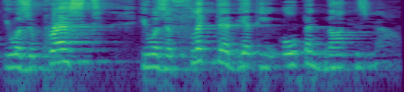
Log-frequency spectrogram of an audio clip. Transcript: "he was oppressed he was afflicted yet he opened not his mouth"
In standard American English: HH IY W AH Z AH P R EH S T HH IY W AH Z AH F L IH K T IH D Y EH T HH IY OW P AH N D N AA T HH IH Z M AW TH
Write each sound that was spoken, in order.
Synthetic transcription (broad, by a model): HH IY W AH Z AH P R EH S T HH IY W AH Z AH F L IH K T IH D Y EH T HH IY OW P AH N D N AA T HH IH Z M AW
